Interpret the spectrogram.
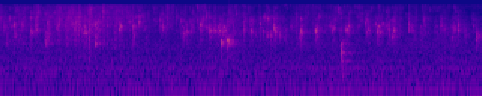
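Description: Tuna spring rolls frying in oil in a pan: a steady sizzle full of small crackling pops.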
